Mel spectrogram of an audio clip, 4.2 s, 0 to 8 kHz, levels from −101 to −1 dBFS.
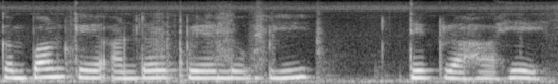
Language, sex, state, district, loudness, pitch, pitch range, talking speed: Hindi, female, Arunachal Pradesh, Lower Dibang Valley, -15 LUFS, 240 Hz, 235-245 Hz, 130 wpm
